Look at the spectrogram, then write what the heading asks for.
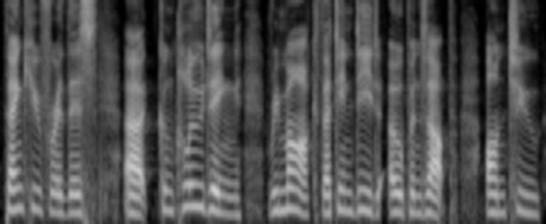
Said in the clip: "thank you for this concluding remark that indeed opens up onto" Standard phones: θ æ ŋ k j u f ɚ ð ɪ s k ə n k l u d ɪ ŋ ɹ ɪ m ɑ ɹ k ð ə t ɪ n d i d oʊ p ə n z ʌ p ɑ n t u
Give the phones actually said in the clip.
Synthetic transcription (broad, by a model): θ æ ŋ k j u f ɚ ð ɪ s k ə n k l u d ɪ ŋ ɹ ɪ m ɑ ɹ k ð ə t ɪ n d i d oʊ p ə n z ʌ p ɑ n t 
